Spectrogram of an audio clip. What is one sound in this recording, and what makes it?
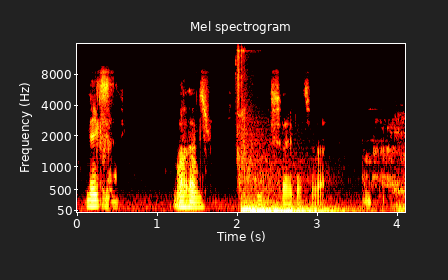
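A menu button clicks with a short chime.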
